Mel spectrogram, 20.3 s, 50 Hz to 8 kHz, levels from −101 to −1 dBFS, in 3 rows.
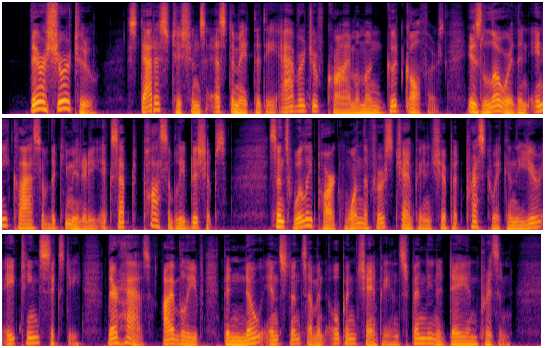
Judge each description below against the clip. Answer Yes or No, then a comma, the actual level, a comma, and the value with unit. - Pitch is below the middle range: Yes, low, 105 Hz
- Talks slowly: No, average, 165 wpm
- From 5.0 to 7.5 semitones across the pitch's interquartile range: Yes, wide, 5.4 semitones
